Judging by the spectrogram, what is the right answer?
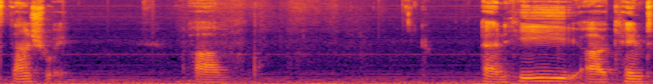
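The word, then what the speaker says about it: Than Shwe: General eventually emerged and his name is Thon shui or as in pronouncing Burmese dashui um and he came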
